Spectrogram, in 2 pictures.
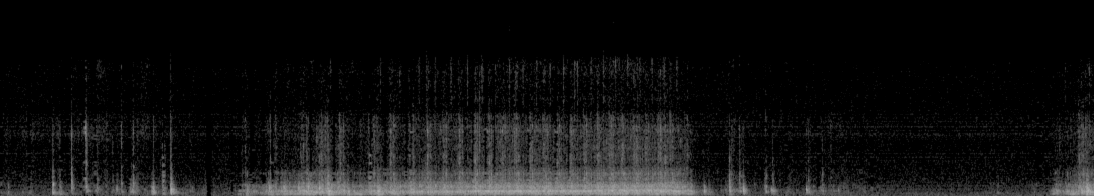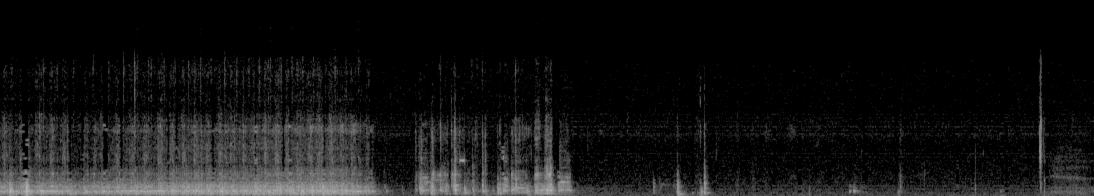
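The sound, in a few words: sewing machine stitching quilt block seam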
